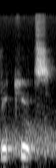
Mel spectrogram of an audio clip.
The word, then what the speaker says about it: recruit: In the word recruitment, the root word is recruit. Recruit. The word recruit, is it an action word or a noun? Is an action word, is a verb, so the stress will go to the second syllable.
